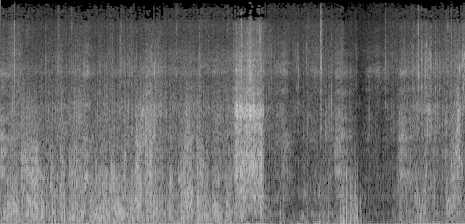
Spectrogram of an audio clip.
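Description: Wind buffeting the microphone over the rumble and rattle of a Cube Stereo mountain bike's tyres and frame running fast down a dirt trail, easing briefly about four and five and a half seconds in.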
